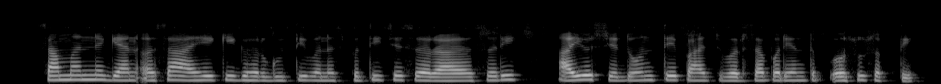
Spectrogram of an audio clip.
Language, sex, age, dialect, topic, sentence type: Marathi, female, 18-24, Varhadi, agriculture, statement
